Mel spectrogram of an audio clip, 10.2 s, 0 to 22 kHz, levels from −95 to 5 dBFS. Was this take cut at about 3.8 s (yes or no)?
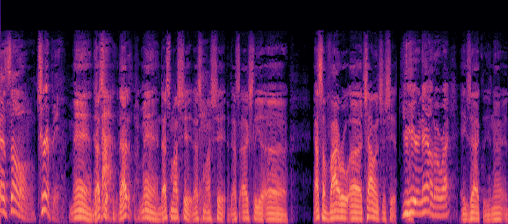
no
